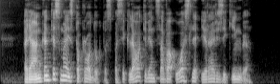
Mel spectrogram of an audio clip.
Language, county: Lithuanian, Šiauliai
